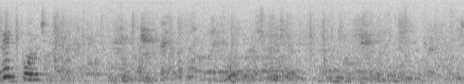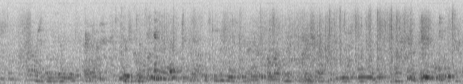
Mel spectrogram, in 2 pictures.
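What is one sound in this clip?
A crowd murmurs softly in the background.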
